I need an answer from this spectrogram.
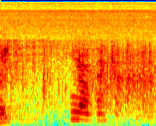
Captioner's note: crowd applauding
